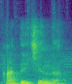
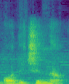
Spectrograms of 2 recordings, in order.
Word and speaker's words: Odechina: That's why you see how this name came to be Adechina, which is supposed to be Odechina.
